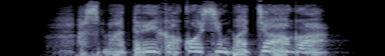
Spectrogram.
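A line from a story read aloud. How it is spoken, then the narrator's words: Whispered. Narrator (Russian): шепнул тец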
